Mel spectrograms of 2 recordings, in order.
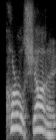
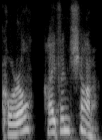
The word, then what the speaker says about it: Coral-Shauna: Coral Shauna is the name of a person in the book, Coral-Shauna. It's pronounced COR-EL-SHAH-NAH, Coral-Shauna.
